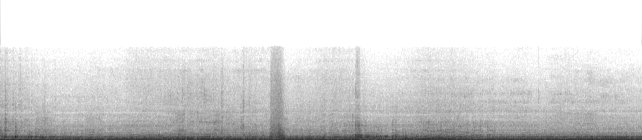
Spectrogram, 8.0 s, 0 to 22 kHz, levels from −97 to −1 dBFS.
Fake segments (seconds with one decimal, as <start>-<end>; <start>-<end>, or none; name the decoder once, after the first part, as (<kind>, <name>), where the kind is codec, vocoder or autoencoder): none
